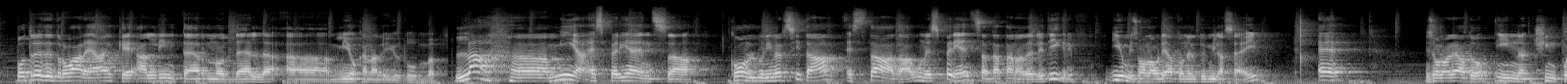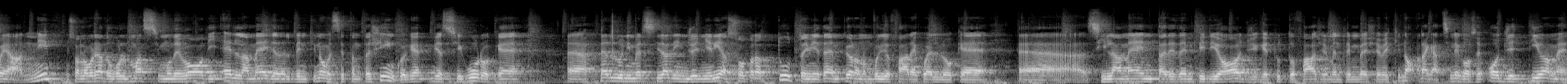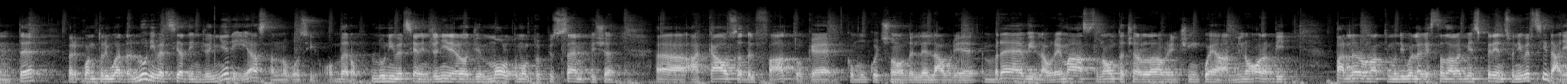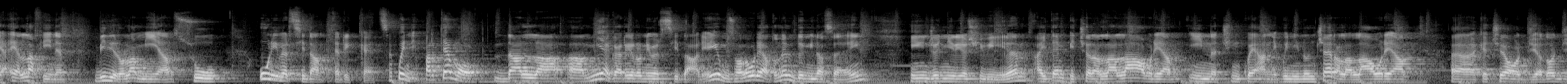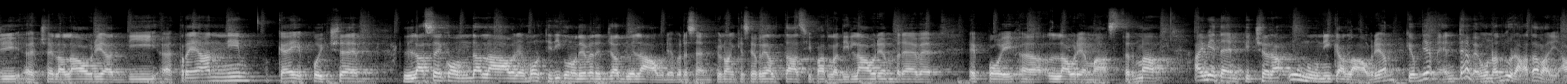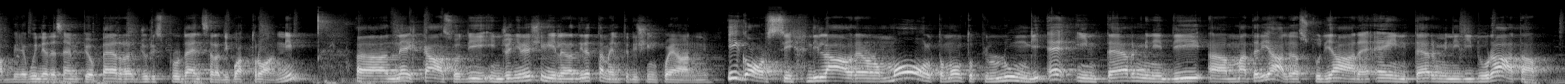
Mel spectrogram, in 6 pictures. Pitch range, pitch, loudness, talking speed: 120-150 Hz, 130 Hz, -15 LUFS, 175 wpm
